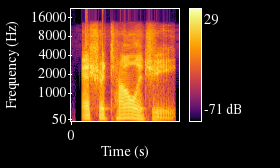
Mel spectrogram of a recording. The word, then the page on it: Eschatology: American English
